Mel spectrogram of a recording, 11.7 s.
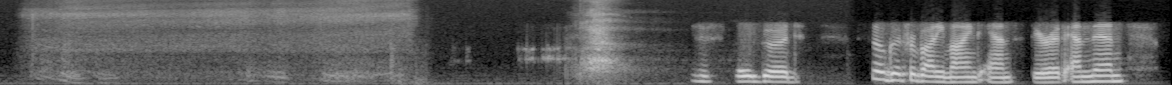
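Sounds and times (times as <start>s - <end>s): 
deep breath in and out: 0.2s - 4.4s, 5.6s - 7.0s
speech: 7.0s - 8.1s, 8.7s - 11.4s.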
